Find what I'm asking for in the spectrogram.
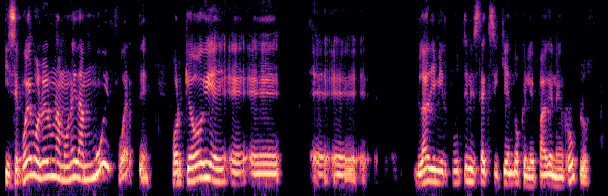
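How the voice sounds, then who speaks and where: A man's voice: mid-range voice, lively intonation, unhurried, gravelly, a little mellow. A man, an older analyst, answering audience questions in a digressive, emphatic lecture style with many filler sounds.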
